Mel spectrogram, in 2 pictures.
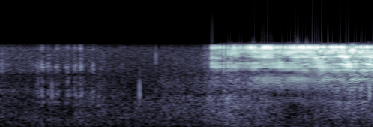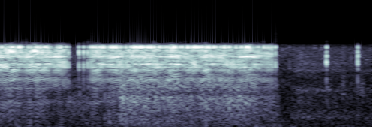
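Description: Fishing reel's drag clicker buzzing loudly and steadily for about four seconds as line is pulled off it, with a brief stutter midway, the sign of a hooked fish running; a few sharp ticks follow near the end.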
